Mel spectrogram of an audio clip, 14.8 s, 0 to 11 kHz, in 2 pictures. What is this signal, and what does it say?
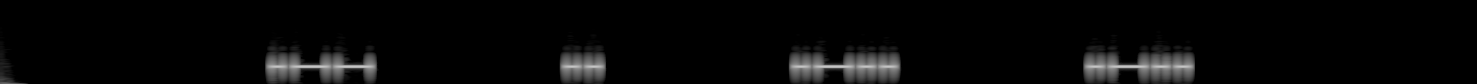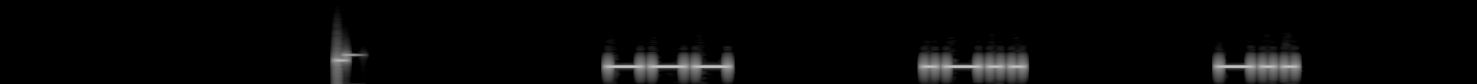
Morse code, heard as a keyed tone, about 22 wpm, spaced as for 8 wpm, 700 Hz. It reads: WILL OLD
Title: 6x Character Spacing - Top 200 Words - 22wpm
